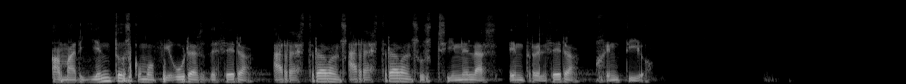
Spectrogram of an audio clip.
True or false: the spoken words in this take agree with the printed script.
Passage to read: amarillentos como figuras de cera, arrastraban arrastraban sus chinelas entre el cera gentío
true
